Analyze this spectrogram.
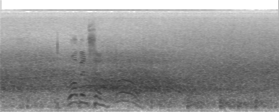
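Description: A stadium crowd roars loudly.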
